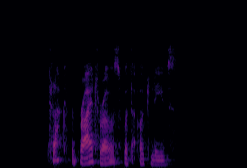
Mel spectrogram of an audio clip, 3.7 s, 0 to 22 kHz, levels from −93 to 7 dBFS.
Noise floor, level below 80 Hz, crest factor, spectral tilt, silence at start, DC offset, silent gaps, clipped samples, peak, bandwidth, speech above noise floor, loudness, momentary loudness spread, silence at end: under -90 dBFS; under -90 dBFS; 24 dB; -3.5 dB/octave; 0.7 s; under 0.1%; none; under 0.1%; -38 dBFS; 7.2 kHz; over 31 dB; -60 LUFS; 11 LU; 1.05 s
